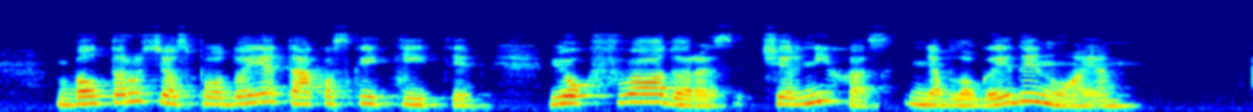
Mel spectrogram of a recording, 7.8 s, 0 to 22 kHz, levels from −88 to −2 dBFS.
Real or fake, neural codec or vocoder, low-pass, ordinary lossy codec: real; none; 7.2 kHz; Opus, 24 kbps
